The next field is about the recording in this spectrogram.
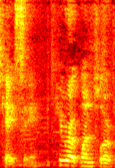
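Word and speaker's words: Kesey: and author Ken Casey I think it's pronounced Casey he wrote one floor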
